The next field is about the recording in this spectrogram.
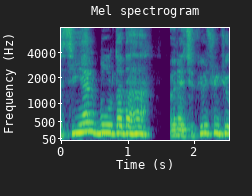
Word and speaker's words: Signal: Öbür taraftan Telegram ve e, Signal, Sinyal diye okunuyor. Signal diye yazılıyor. Signal.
